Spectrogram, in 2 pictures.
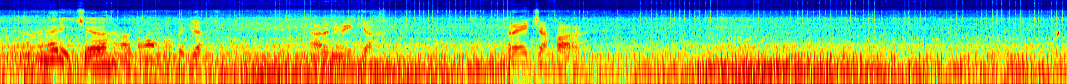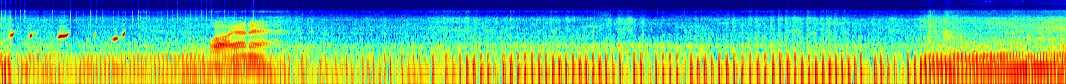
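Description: A quad bike engine runs and revs loudly close by.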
